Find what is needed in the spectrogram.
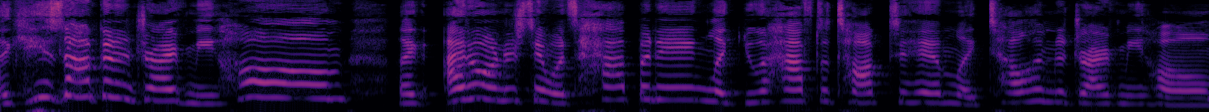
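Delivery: play-acted, high, scared, crying screaming. Recounting a phone call to the speaker's mom, retelling screaming. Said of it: "and I'm like screaming".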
